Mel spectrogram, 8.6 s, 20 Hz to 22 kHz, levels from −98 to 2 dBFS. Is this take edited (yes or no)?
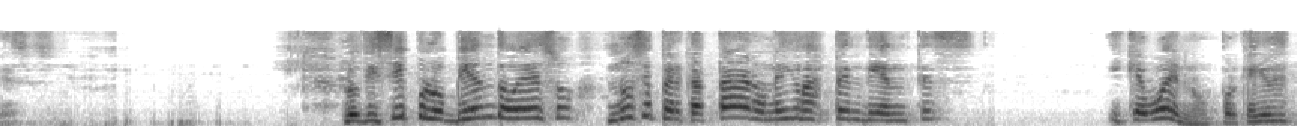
yes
